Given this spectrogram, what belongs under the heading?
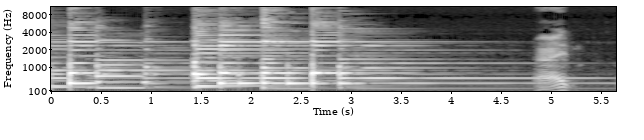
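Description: Clawhammer banjo playing the second line of Auld Lang Syne, a short run of bright plucked notes in clusters with a rhythmic strum pattern, close and clear, followed by a brief slide near the end.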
